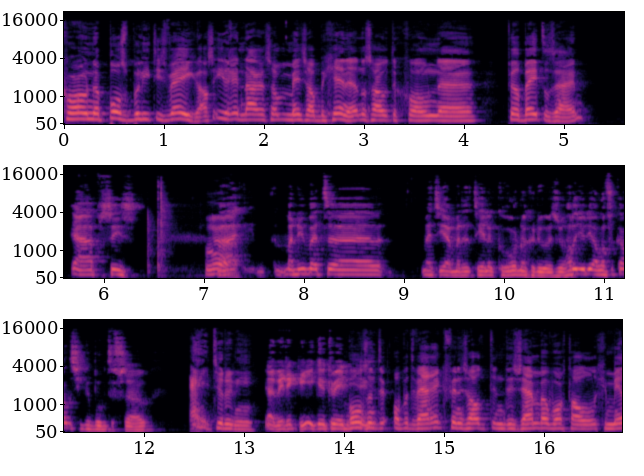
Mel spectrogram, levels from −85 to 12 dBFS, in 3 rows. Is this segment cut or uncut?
uncut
